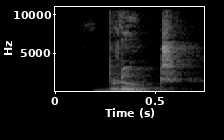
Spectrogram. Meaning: very, intensely, incredibly
- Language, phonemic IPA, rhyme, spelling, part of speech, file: Dutch, /blut/, -ut, bloed-, prefix, Nl-bloed-.ogg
